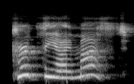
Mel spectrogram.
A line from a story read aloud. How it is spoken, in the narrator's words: shouted Mig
